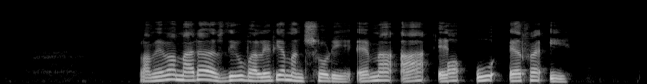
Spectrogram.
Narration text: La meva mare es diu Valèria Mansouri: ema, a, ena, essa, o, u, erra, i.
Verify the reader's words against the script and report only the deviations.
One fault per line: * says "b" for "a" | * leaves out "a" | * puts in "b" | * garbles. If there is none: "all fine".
* leaves out "ena essa"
